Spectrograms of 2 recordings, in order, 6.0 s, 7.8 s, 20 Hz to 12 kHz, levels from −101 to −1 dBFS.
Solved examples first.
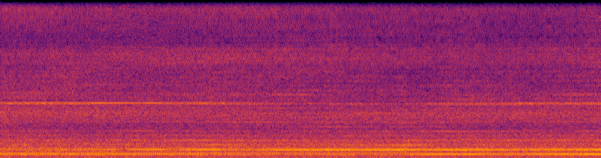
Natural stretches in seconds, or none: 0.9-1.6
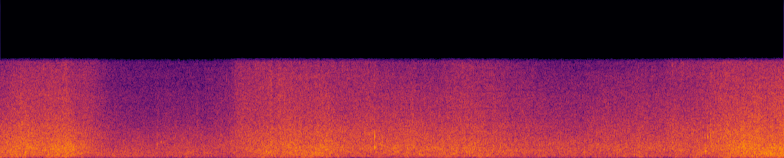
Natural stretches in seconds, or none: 0.0-7.8

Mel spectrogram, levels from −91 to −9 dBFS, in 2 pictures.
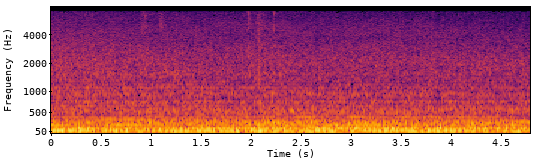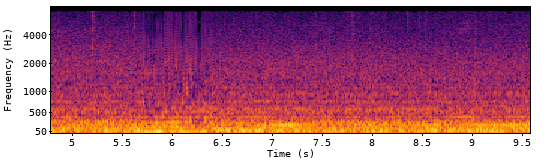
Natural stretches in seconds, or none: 0.0-5.7; 6.4-9.6

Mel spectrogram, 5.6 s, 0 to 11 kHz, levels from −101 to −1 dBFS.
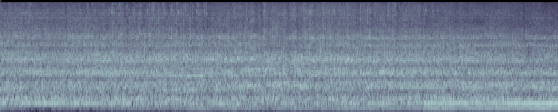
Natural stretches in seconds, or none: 0.0-2.1; 3.8-4.4

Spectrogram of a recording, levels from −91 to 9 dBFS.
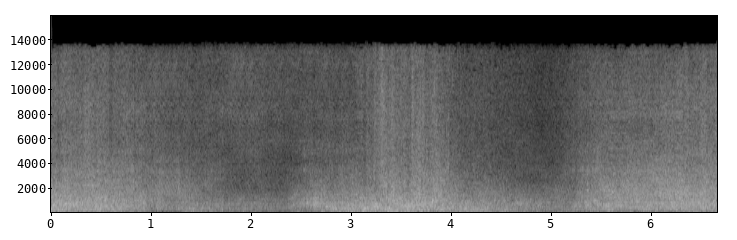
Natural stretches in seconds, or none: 3.2-4.6

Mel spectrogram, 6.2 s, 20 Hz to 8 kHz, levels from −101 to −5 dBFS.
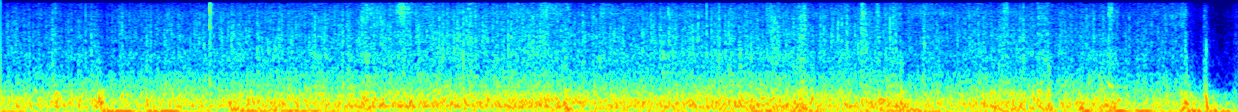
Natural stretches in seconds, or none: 0.0-6.2

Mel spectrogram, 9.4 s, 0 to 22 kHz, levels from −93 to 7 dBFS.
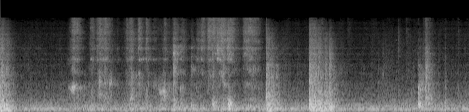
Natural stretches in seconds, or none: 7.7-8.3

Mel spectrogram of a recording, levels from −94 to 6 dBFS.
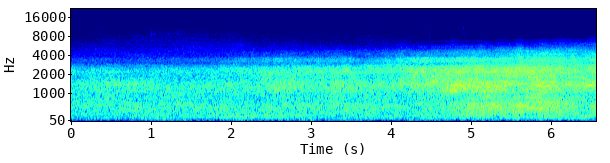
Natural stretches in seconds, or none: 0.0-0.4; 1.0-3.6; 4.2-5.3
